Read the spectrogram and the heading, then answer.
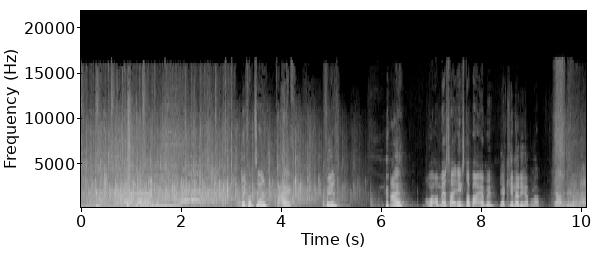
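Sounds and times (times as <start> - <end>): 
audience applause welcoming a wrestler onto a Danish talk show: 0.0 - 5.8
speech: 3.2 - 5.3, 6.1 - 10.0
laughter: 9.4 - 10.0.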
